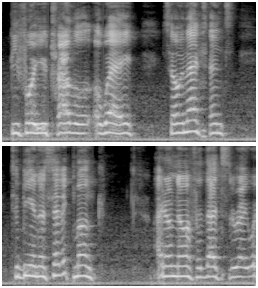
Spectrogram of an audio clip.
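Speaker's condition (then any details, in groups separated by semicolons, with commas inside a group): Cerebral palsy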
